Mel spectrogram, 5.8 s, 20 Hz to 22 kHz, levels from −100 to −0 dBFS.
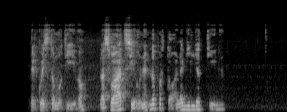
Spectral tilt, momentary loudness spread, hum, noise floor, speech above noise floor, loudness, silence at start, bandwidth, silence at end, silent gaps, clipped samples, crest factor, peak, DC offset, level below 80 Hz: -3.5 dB/octave; 17 LU; none; -81 dBFS; 46 dB; -34 LUFS; 0.6 s; 11 kHz; 1.25 s; none; under 0.1%; 22 dB; -14 dBFS; under 0.1%; -72 dBFS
